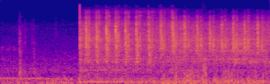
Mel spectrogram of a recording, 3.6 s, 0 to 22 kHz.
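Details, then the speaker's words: 1961 Chevy camper engine with good oil pressure; the far passenger-side lifter failed. At idle an even tick, about seven per second, rides over it: lifter clatter. "that's weight lifter exploded or just flat out died on the uh far one on the passenger side so we're gonna crank it down all the way leave it a little bit of clearance"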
